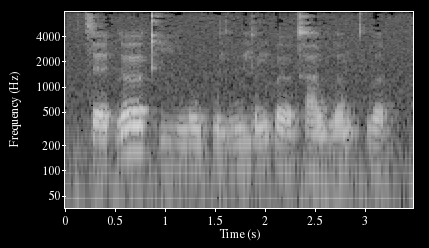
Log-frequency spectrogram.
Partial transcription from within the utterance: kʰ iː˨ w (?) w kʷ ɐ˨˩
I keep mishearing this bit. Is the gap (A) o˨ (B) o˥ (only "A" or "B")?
A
